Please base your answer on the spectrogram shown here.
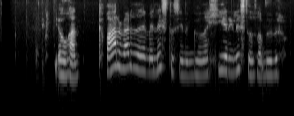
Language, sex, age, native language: Icelandic, female, 11, Icelandic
